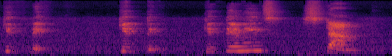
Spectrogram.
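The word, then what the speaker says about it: きって: भी आप सुनेंगे, खिप्पू, कित्ते, जाशी, एक हल्का सा स्लाइट पॉज आ रहा है, राइट। स्ट्रेट बोलेंगे तो कीते, कीते रॉन्ग है, कीते मतलब की और ते, वेरएज कित्ते मतलब की ते, कित्ते, राइट।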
